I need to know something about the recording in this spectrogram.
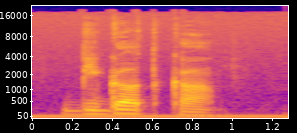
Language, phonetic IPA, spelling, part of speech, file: Polish, [bʲiˈɡɔtka], bigotka, noun, Pl-bigotka.ogg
